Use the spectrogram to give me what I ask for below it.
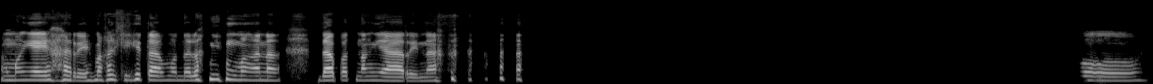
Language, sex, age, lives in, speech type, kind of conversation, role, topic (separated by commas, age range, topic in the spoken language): Filipino, female, 25-29, Philippines, conversation, podcast, host, Paano nakaapekto ang midyang panlipunan sa paraan mo ng panonood?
